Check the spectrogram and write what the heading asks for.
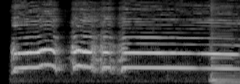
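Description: Rooster crowing: three short rising-and-falling notes, then a long held final note that sags slightly in pitch.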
